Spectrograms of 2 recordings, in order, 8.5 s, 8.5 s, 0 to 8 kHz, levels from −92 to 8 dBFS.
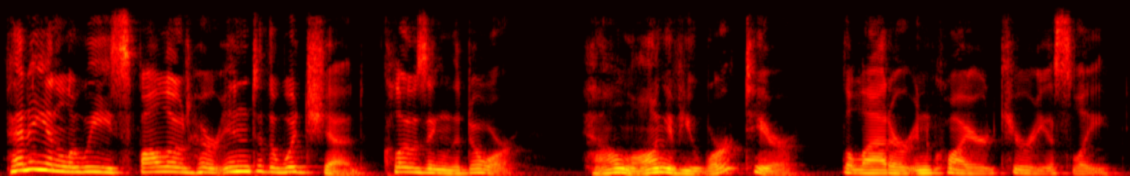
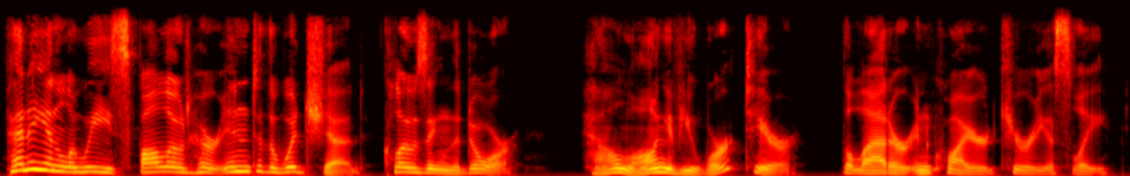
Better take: second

